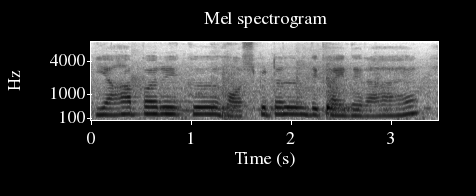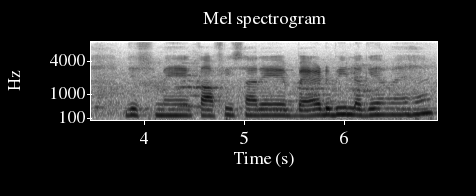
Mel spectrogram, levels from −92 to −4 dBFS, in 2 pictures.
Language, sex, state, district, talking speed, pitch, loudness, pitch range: Hindi, female, Rajasthan, Jaipur, 140 wpm, 195 Hz, -16 LUFS, 180-210 Hz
